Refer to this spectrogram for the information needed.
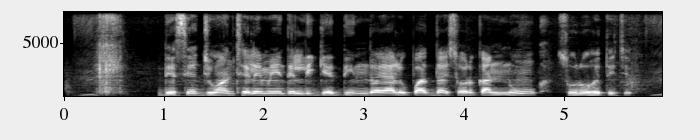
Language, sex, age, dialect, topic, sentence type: Bengali, male, 18-24, Western, banking, statement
